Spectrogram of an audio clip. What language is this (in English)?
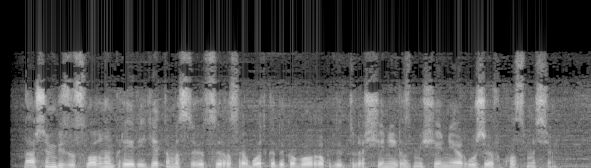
Russian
